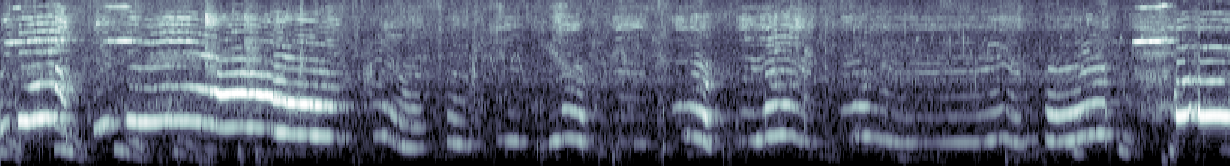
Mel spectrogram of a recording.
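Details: Greenland Dog puppies, seven weeks old, at play in the yard of Tinka's Kennel in June; several pups give long sliding whines and short arched yelps overlapping each other, one drawn-out descending whine early on.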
